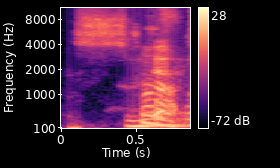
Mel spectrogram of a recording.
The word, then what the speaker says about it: smoked: Smoked. Smoked. Just the pronunciation for the word smoke in past, it is with a T at the end.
